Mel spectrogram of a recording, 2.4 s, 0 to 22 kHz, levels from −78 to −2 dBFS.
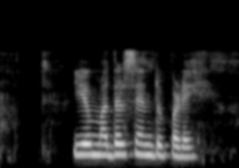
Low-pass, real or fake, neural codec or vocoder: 7.2 kHz; fake; codec, 16 kHz, 4.8 kbps, FACodec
